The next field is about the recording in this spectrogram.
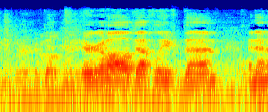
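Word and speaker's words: Urgehal: How do you pronounce it? Urgahol? Urgahol, definitely for them.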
